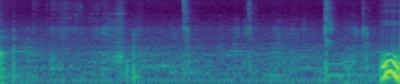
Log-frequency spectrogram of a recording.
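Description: Mouth chewing a bite of glazed apple fritter: soft, wet chewing with faint small clicks. It ends with a voiced, appreciative "ooh".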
